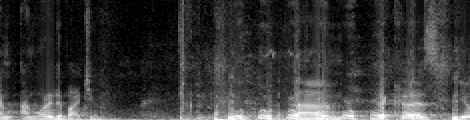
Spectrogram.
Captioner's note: laughs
